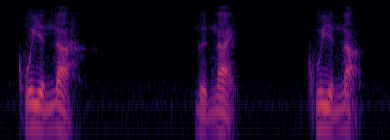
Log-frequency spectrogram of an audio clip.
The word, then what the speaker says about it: goeienag: G-O-E-I-E-N-A-G. Kwe, the G is pronounced Q, Kwe, Kweanach. – Kweanach. – Kwe, it's, see, and it's at like, it's kind of like they put an A onto it, but it's not there. The A is silent, but it's there.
